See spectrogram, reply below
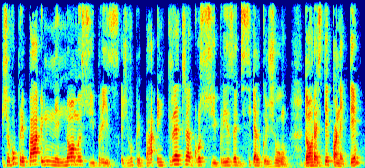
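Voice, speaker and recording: A man's voice: a little high, animated, measured pace, fairly bright tone. A young man from Cameroon, talking to his viewers on a live stream, answering comments and repeating points for emphasis. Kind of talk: casual live-stream talk.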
